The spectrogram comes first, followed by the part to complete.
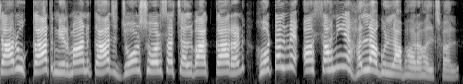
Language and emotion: Maithili, angry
